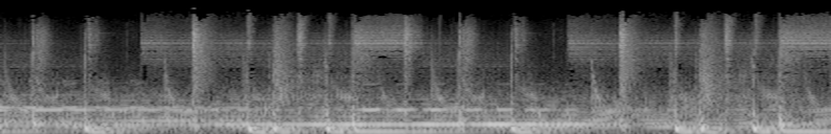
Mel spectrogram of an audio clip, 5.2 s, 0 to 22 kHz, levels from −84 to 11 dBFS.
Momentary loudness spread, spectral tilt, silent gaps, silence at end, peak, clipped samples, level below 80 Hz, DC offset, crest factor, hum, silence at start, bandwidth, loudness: 3 LU; -5 dB/octave; none; 0 s; -2 dBFS; under 0.1%; -26 dBFS; under 0.1%; 14 dB; none; 0 s; 15.5 kHz; -17 LUFS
